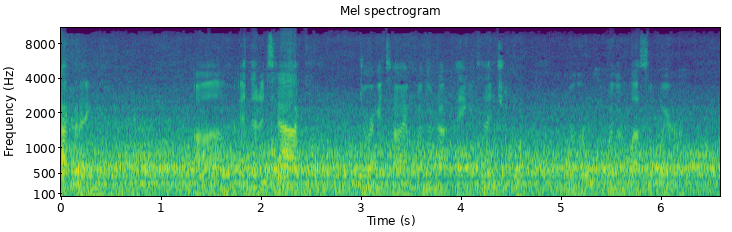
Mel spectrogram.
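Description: Skateboard wheels rolling over asphalt, a steady rumble with no break, with a few short chirp-like pitched sounds above it.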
